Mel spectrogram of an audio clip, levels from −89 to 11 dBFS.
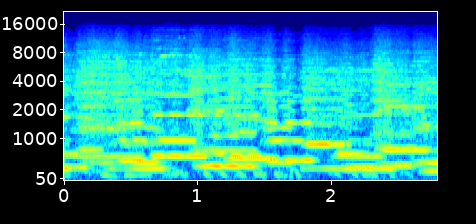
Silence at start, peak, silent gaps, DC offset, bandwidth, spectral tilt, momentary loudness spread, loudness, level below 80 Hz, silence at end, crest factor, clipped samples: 0 s; -10 dBFS; none; under 0.1%; 16 kHz; -2.5 dB/octave; 3 LU; -23 LUFS; -66 dBFS; 0 s; 14 dB; under 0.1%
